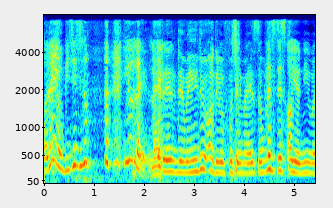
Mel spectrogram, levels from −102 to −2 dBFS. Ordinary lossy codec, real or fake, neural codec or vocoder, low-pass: AAC, 32 kbps; fake; codec, 16 kHz in and 24 kHz out, 0.4 kbps, LongCat-Audio-Codec, two codebook decoder; 7.2 kHz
